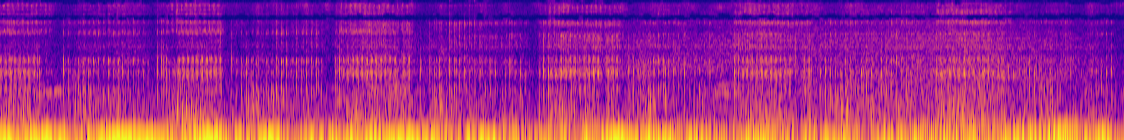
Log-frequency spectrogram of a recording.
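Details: Domestic cat being petted and purring loudly, a heavy continuous low-pitched rumble with slight rises and falls in strength, recorded up close amid brief rubbing sounds.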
